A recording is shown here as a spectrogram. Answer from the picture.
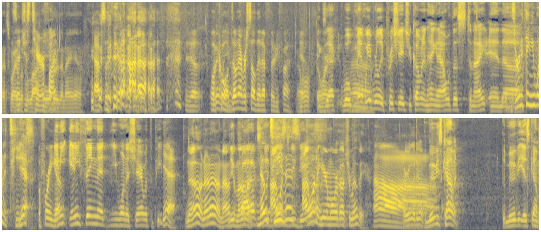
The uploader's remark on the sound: In front of a live audience. Bring on members of the audience.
